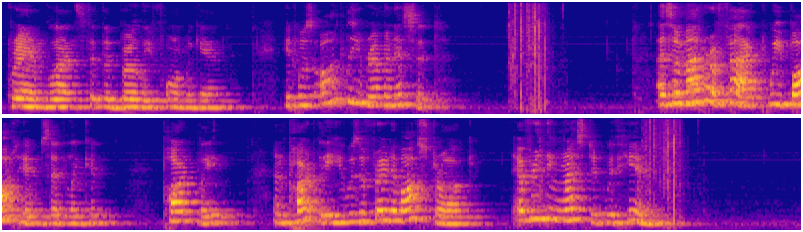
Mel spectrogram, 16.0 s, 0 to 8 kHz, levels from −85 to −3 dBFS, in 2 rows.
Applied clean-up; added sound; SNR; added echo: none; Bird; 14 dB; reverberation time 0.6 s.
